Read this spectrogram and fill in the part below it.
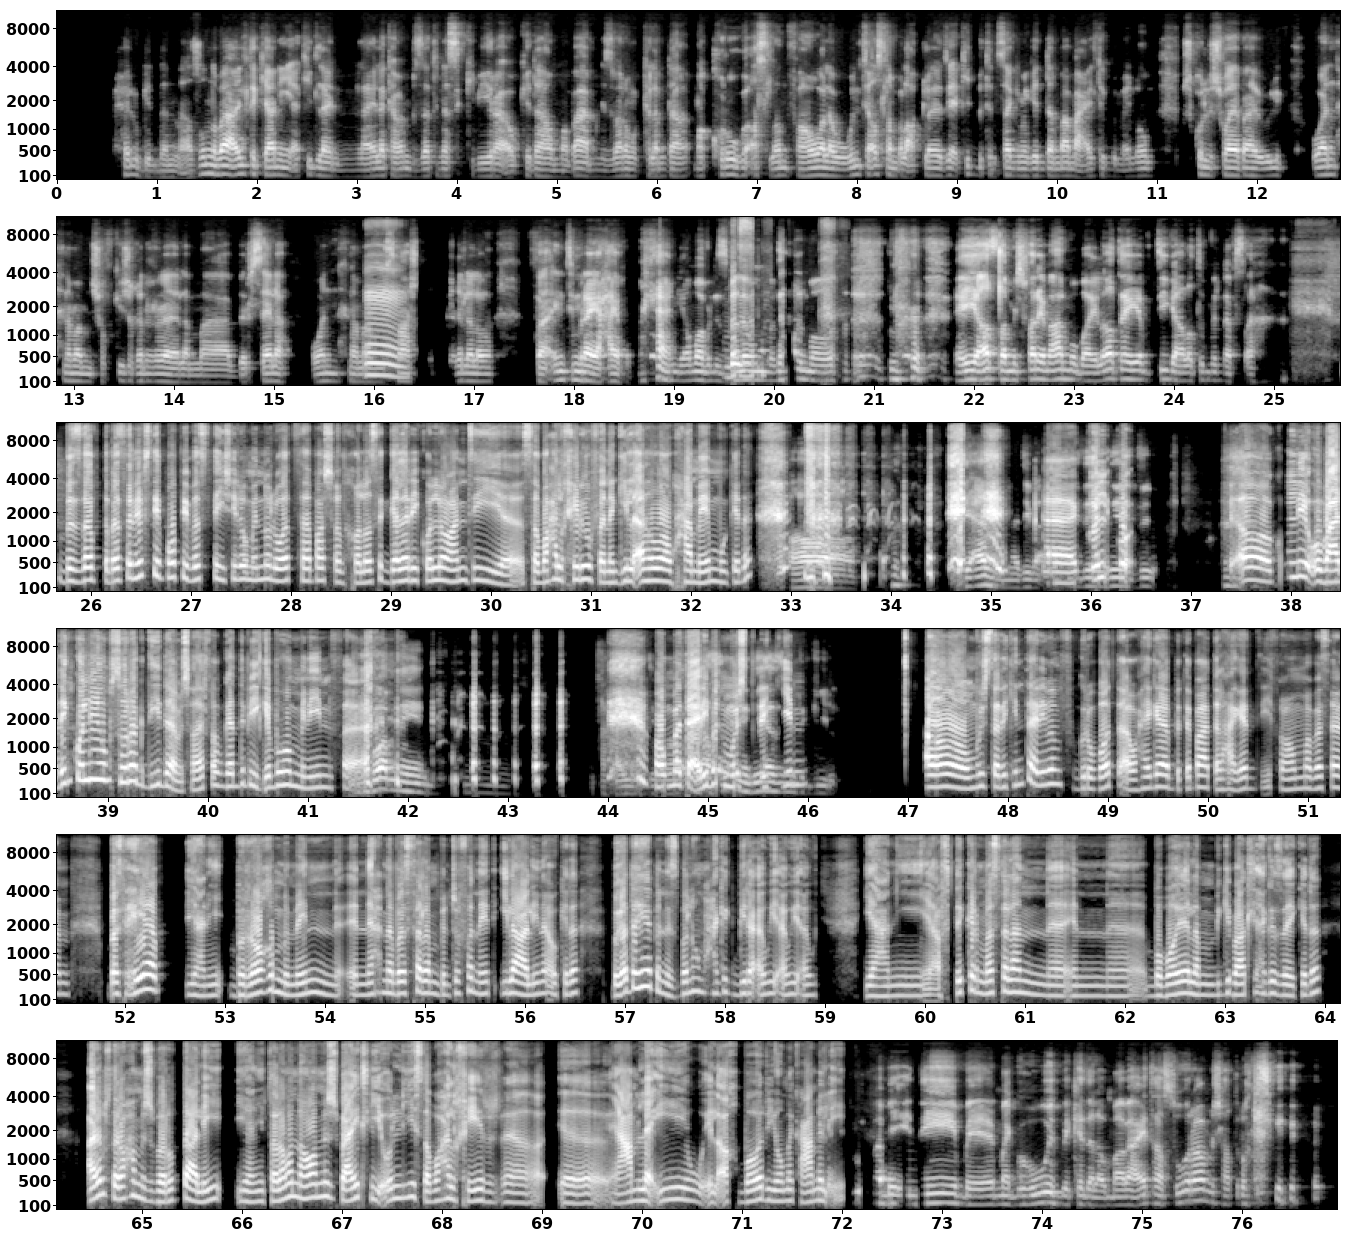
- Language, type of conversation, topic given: Arabic, podcast, بتحس إن الموبايل بيأثر على علاقاتك إزاي؟
- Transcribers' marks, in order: distorted speech; chuckle; laughing while speaking: "لهم ده الم"; laugh; chuckle; unintelligible speech; tapping; in Spanish: "papi"; in English: "الgallery"; chuckle; laugh; chuckle; giggle; in English: "جروبات"; laugh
